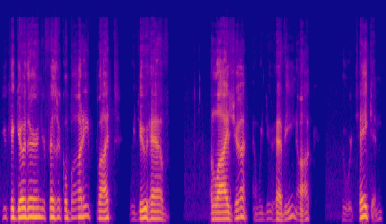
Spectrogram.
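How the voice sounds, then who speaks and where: A man co-hosting a casual faith discussion, giving his views in an easygoing, measured way. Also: mid-range voice, no echo. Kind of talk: casual discussion on a live stream.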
